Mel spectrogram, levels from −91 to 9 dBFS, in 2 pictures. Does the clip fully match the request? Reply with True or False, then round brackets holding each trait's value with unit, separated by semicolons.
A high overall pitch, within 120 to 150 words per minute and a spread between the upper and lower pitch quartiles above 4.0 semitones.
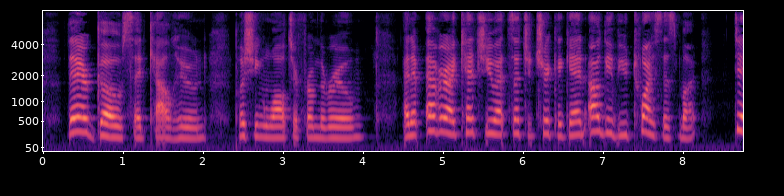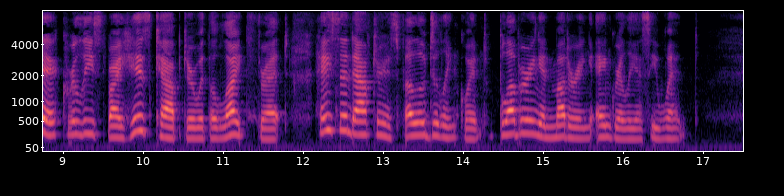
False (215 Hz; 160 wpm; 4.8 semitones)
